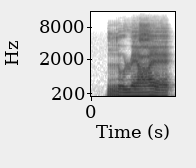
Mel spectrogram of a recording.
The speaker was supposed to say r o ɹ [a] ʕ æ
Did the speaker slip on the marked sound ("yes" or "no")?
yes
